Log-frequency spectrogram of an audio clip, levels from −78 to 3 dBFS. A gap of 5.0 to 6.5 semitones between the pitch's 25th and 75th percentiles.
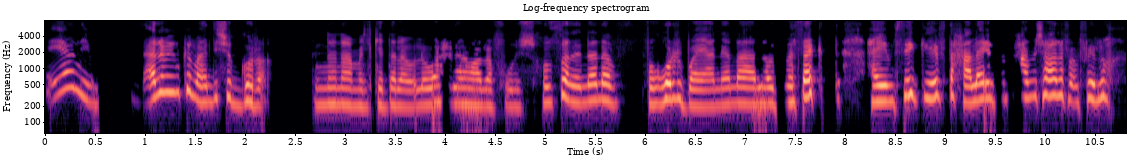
No: average, 4.4 semitones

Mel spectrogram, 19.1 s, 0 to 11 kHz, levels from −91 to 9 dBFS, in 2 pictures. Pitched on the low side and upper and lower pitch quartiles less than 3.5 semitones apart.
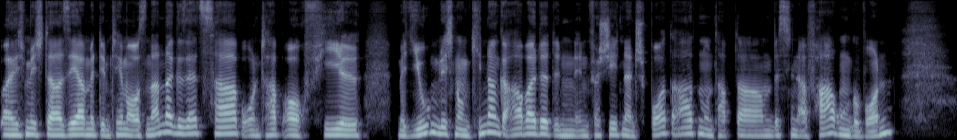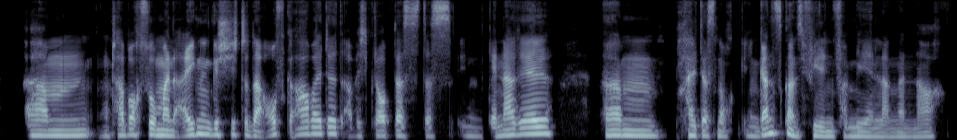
No: low, 125 Hz; average, 3.8 semitones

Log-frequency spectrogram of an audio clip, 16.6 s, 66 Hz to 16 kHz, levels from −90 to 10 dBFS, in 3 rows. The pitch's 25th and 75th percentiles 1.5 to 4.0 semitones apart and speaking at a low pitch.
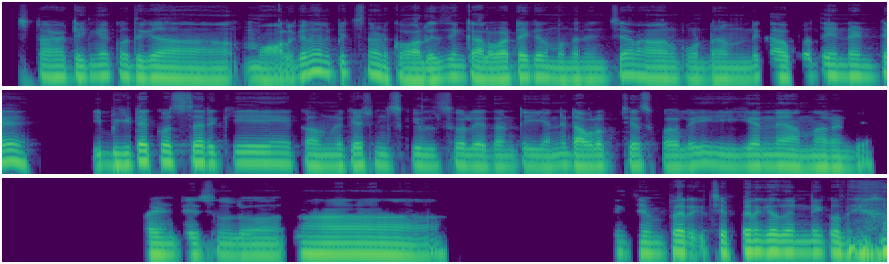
Yes: narrow, 2.5 semitones; low, 115 Hz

